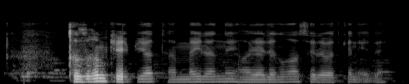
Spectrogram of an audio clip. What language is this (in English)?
Uyghur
